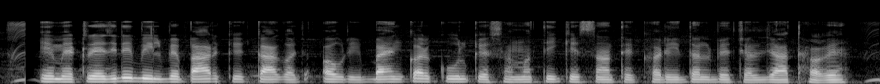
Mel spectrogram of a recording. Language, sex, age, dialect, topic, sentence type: Bhojpuri, male, 18-24, Northern, banking, statement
